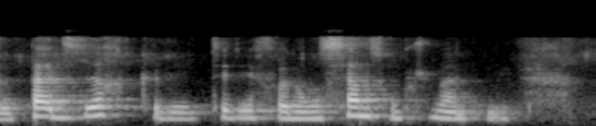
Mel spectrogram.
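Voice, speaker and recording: A woman has an unremarkable speaking voice with a medium pitch and ordinary pitch variation. She talks at a fairly quick pace. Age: 40s. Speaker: software developer and IT lead. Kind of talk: casual interview.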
